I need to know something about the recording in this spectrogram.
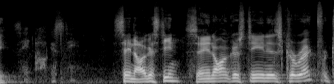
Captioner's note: whispering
